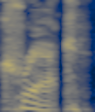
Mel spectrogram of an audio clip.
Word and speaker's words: craic: And it's, as we like to say, it's good crack. And that's spelled C-R-A-I-C.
